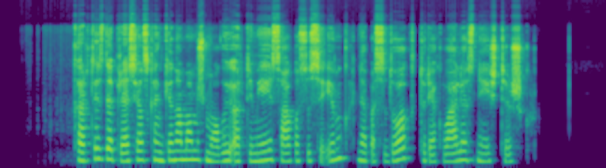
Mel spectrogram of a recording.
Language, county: Lithuanian, Kaunas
